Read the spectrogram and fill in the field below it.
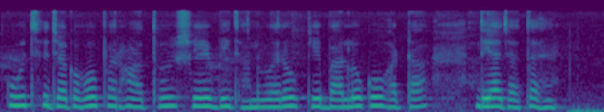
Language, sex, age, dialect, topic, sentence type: Hindi, female, 18-24, Marwari Dhudhari, agriculture, statement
